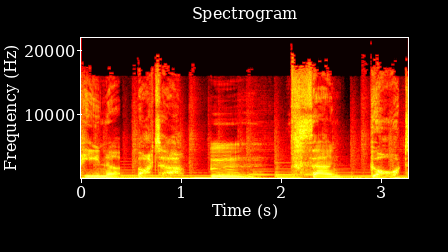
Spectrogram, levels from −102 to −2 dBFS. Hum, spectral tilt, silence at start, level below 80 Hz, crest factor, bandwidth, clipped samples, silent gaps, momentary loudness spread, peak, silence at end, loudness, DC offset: none; -3.5 dB/octave; 0 s; -30 dBFS; 16 dB; 19.5 kHz; under 0.1%; none; 8 LU; -2 dBFS; 0 s; -17 LUFS; under 0.1%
